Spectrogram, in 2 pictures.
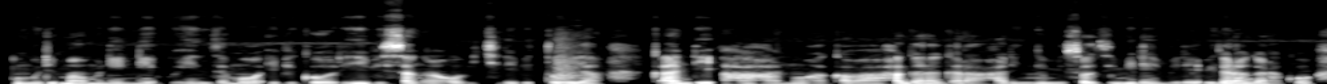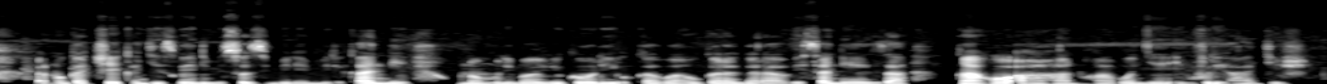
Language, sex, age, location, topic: Kinyarwanda, male, 18-24, Nyagatare, agriculture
